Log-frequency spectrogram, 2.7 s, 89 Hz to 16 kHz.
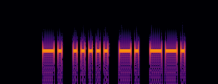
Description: Morse code, heard as a keyed tone, about 25 wpm, 700 Hz. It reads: N5NG
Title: USA Call Signs - 4 Characters - 25wpm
